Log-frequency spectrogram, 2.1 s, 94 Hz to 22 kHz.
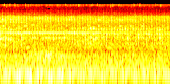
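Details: VW Golf 4 diesel after repair of a crank-no-start fault (fuel injection pump errors: low delivery, open circuit). Charging checked at 14.4 V. Steady, even idle clatter with no misses or knocks. Repair successful.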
